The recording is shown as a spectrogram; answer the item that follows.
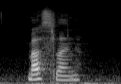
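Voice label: "muslin", US English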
